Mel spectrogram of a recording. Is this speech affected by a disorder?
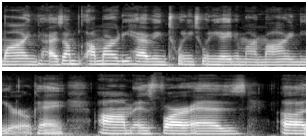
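No.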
